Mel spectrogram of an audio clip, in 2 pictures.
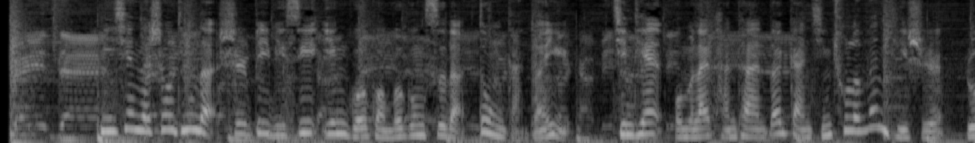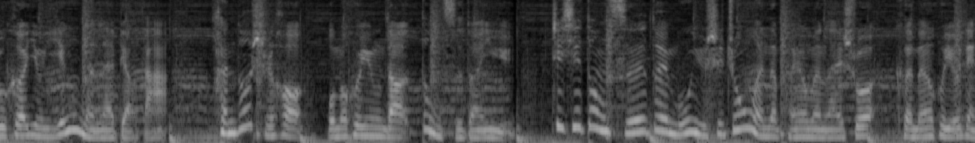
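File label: Chinese, General; GoLocalise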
